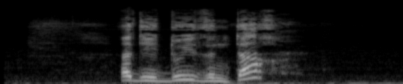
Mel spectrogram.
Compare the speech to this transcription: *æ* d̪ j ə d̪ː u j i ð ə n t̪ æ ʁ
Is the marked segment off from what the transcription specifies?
no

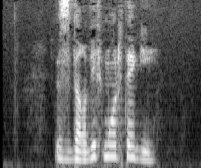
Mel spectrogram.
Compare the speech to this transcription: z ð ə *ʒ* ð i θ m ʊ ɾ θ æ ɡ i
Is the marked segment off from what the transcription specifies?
yes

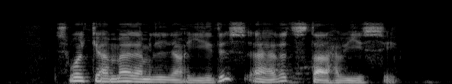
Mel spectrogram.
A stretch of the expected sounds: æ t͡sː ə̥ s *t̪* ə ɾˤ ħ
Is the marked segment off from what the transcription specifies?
no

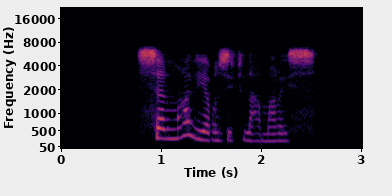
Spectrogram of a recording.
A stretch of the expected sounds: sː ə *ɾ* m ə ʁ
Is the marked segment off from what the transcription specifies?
no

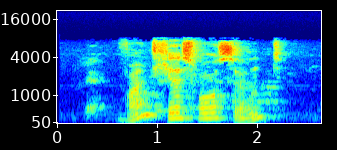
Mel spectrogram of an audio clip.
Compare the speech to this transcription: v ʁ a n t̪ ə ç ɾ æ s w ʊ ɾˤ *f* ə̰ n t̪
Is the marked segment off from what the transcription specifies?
yes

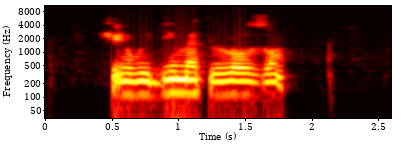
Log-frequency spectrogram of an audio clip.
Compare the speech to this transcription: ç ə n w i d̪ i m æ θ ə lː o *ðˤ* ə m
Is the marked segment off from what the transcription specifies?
yes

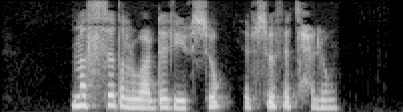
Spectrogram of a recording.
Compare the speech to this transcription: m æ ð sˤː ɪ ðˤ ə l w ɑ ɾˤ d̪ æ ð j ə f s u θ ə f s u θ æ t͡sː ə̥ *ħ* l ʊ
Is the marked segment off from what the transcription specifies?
no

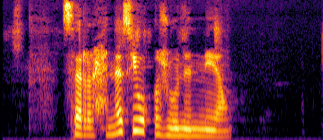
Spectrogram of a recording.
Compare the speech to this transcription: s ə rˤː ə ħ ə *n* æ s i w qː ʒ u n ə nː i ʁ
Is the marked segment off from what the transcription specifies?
no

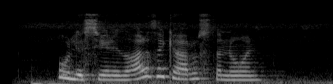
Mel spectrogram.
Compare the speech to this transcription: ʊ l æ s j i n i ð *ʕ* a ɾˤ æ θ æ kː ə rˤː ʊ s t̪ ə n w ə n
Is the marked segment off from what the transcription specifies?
yes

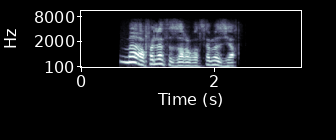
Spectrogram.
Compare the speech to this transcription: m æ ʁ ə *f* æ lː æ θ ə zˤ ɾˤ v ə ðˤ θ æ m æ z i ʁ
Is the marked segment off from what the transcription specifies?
no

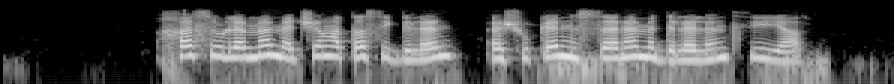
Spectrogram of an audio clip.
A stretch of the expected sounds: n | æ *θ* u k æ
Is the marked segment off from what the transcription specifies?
yes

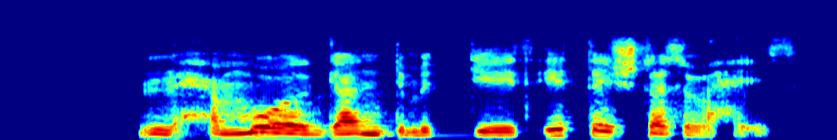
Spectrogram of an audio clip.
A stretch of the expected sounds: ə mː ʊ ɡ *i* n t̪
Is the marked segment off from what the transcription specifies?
yes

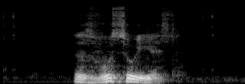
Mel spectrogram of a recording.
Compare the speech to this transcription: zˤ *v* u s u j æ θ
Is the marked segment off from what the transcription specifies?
no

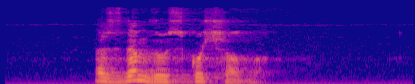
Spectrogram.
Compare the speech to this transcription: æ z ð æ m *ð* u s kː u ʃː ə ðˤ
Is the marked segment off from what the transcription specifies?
no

